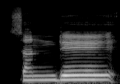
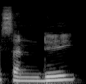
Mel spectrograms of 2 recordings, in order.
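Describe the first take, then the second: First: संडे slowly, ending in a plain long "dey"; flat-vowel ending on slow संडे; local mistaken pronunciation. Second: संडे ending in a gliding "day"; "SUN-dey-i" for संडे; correct pronunciation. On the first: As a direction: say संडे with no glide at the end. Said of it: "नहीं पढ़ेंगे इसको". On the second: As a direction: glide from e to i at the end of संडे. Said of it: "तो आप पढ़ेंगे". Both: Shown as a demonstration.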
